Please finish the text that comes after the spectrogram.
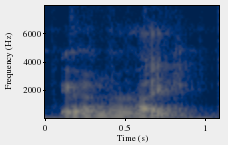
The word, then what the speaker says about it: Ehrenreich: sound in the english language uh it's then pronounced as a k so aaron reich which sounds just weird to me because i'm familiar with the german language anyway alden ehrenreich who played han solo in the solo star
